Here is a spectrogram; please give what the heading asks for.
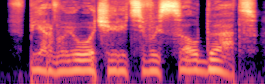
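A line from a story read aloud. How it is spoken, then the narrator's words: Hissed in face. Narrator (Russian): прошипел ему в лицо Ману Баппу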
